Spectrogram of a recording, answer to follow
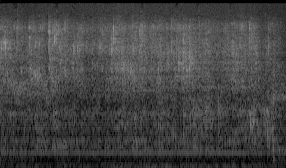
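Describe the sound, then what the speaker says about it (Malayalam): Water poured over thick flattened rice (poha) to wash it in a home kitchen, a faint, steady hiss of running water with no voices. "ഇനി ഇതിൻ്റെ അതിലോട്ട് വെള്ളം ഒഴിച്ചിട്ട് കഴുകിയെടുക്കാം"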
